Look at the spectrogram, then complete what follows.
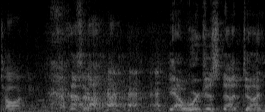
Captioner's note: group laughing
